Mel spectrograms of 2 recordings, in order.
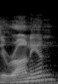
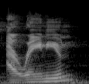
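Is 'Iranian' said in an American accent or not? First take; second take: not American; American. First: It is said without an American accent. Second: It is said with an American accent.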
